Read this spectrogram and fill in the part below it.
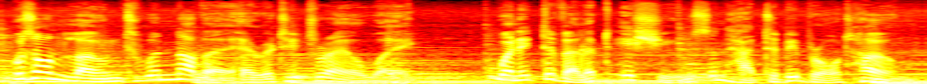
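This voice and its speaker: A man with an English accent narrating a documentary in a wry, storytelling way. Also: mid-range voice. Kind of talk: scripted narration. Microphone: studio voice-over. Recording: voice-over over loud music. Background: music.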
